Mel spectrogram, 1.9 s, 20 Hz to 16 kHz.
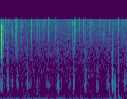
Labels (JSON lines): {"label": "biophony, grazing", "recorder": "SoundTrap 300"}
